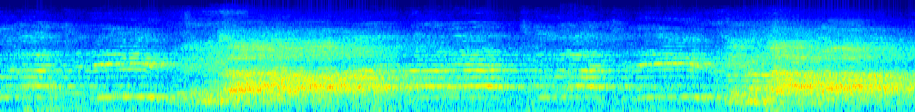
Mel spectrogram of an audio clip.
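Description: A large crowd of men shouts and cheers loudly in bursts.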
